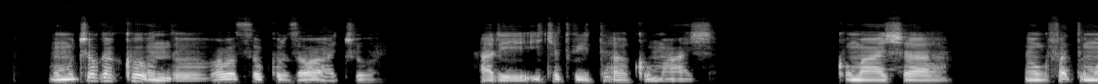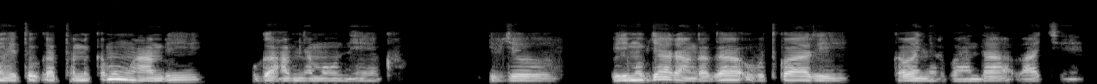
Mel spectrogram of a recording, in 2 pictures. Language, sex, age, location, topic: Kinyarwanda, male, 50+, Musanze, government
